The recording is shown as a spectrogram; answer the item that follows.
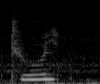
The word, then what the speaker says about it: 둘: It's kind of a T sound in there as well. 둘.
